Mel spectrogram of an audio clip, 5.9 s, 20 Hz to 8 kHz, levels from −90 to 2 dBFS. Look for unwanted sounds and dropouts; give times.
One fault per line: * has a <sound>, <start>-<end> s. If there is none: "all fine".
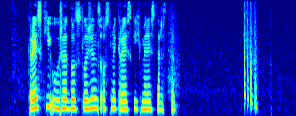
* has a chirp, 4.9-5.2 s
